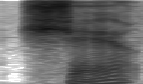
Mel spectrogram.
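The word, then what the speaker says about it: chère: And in fact, as you can see, these three things will be pronounced exactly the same way. La chair, chair, or then chair, feminine form.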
